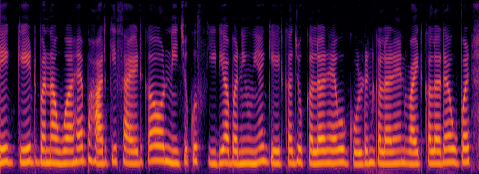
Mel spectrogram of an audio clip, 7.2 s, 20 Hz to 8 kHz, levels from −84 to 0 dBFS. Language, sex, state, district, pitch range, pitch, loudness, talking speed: Hindi, female, Jharkhand, Jamtara, 210-230 Hz, 215 Hz, -21 LUFS, 250 wpm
